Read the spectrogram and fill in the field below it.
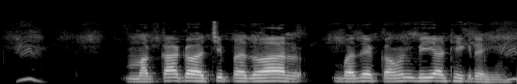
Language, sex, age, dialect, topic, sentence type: Bhojpuri, male, 18-24, Western, agriculture, question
